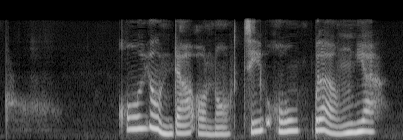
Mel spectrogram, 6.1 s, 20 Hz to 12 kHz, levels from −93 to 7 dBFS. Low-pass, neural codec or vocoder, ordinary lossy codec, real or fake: 7.2 kHz; codec, 16 kHz, 0.8 kbps, ZipCodec; none; fake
